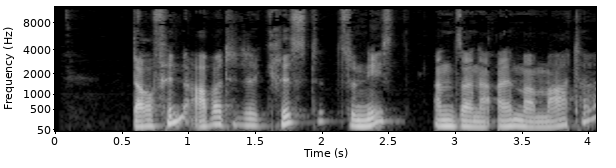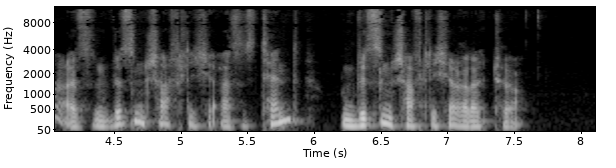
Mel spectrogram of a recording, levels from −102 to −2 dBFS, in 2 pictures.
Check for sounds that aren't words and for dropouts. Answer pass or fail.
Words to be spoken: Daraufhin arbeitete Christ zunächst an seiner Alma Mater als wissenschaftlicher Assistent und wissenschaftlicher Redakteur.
pass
